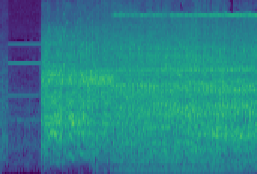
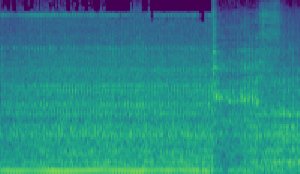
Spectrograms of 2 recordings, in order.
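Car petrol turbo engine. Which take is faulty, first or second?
first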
